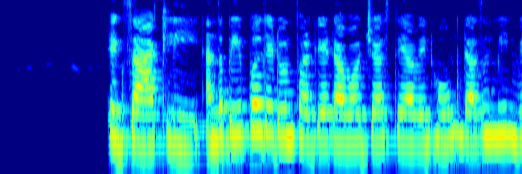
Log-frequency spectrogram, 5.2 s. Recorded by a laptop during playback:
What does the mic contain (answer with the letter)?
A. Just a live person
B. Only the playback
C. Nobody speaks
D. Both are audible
A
